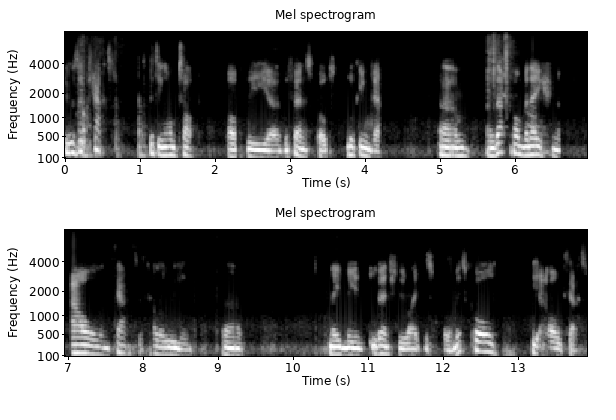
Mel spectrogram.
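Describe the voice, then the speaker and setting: Somewhat breathy and fairly high in pitch, a man talks at a moderate pace with very wide pitch swings and long, frequent pauses. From northern England, Liverpool. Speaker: poet. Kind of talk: poetry reading with storytelling intro. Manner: halting, with many fillers.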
